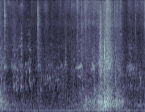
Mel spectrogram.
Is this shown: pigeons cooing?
yes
